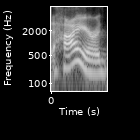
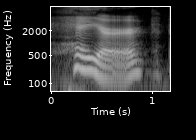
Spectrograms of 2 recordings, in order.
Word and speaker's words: Heyer: I've been pronouncing it Georgette Heyer because that is how Richard Armitage, Dickie Arms, the hot dwarf himself, Thorin Oakenshield, that's how he pronounces it at the beginning of his Audible.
